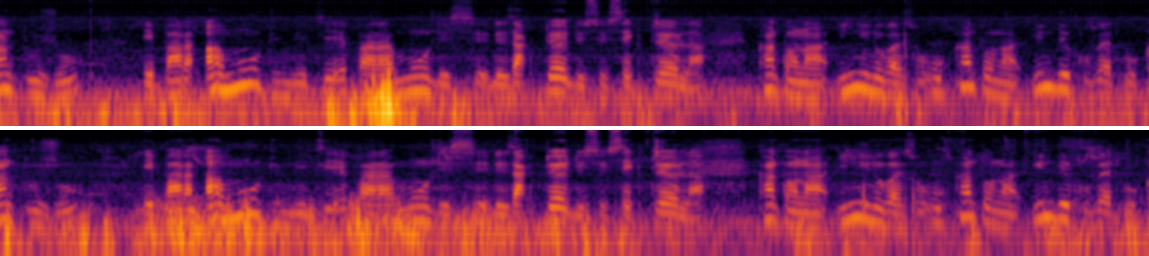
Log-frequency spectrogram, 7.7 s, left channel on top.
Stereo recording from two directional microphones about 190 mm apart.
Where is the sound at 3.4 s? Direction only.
5° right (ahead or behind).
